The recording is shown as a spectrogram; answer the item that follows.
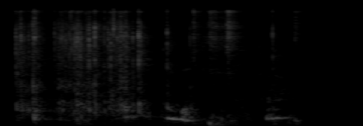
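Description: Plastic wrapping crinkling and rustling as bangle sets are handled and lifted out of their packets, in a dense crackle that stops just before the end.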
